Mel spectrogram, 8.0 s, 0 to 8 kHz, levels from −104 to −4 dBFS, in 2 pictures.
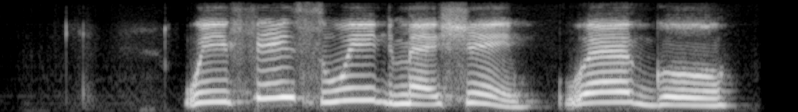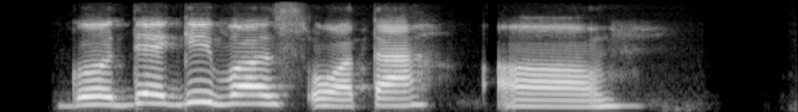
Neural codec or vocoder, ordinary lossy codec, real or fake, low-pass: codec, 16 kHz, 8 kbps, FunCodec, trained on Chinese and English, 25 frames a second; none; fake; 7.2 kHz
